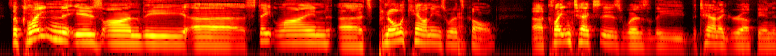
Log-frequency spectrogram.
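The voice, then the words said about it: Strong Texas accent. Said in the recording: “Your accent just totally ramped up. Like as soon as you start talking ... About it. ... it usually comes back less because I can hear the accent”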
